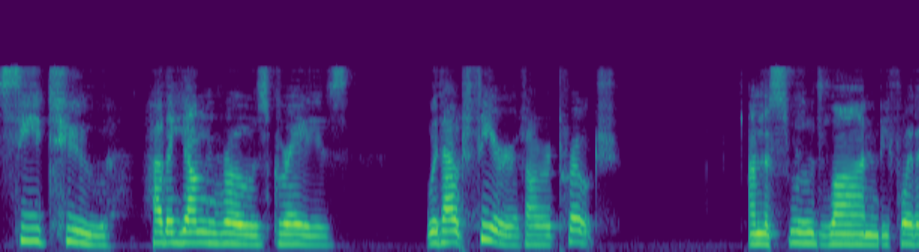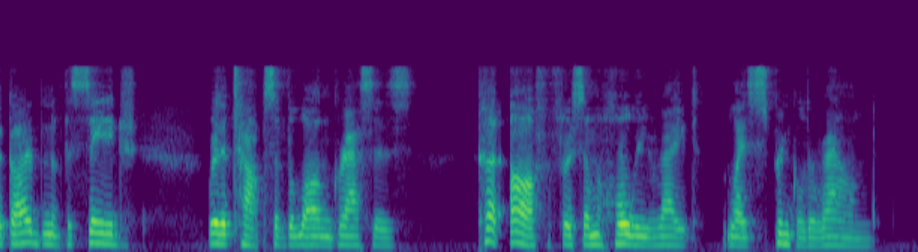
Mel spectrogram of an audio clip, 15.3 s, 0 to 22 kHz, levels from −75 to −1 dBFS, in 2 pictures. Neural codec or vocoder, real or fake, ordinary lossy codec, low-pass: codec, 32 kHz, 1.9 kbps, SNAC; fake; MP3, 64 kbps; 7.2 kHz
